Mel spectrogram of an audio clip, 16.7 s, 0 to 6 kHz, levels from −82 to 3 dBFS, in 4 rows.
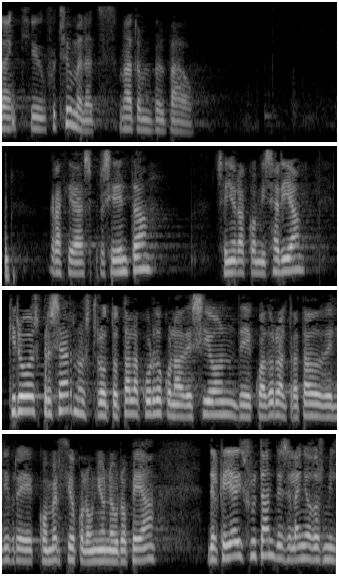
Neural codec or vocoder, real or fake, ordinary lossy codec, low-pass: none; real; none; 5.4 kHz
